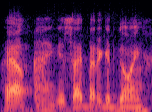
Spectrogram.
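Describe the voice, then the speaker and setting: An actor playing a tough, bewildered fugitive in an old-time radio drama, with an American accent and a clipped, colloquial delivery. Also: male voice, mid-range voice, steady tone, normal speed, gravelly, lightly acted. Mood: grateful, uneasy. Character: tough, bewildered American man on the run, falsely accused. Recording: dull, noisy vintage radio recording.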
